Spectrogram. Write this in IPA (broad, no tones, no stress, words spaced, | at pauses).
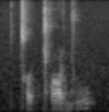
ǀʌǁɑɟu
